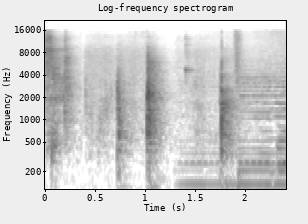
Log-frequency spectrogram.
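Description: A few light knocks, footsteps on a wooden floor, then background music comes in about halfway through with a steady low note under a soft melody.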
